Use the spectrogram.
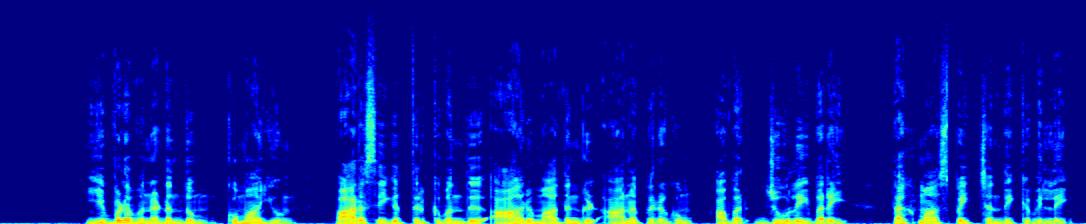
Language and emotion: Tamil, neutral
